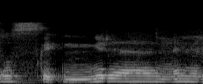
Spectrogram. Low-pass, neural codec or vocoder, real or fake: 7.2 kHz; codec, 16 kHz, 6 kbps, DAC; fake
